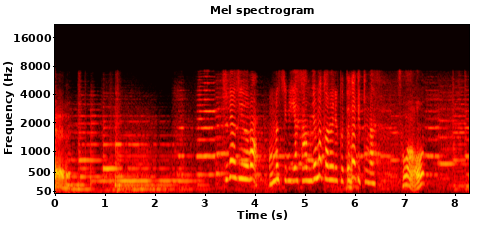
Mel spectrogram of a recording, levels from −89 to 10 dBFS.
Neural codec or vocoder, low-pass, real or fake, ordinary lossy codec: codec, 16 kHz, 1 kbps, X-Codec, HuBERT features, trained on general audio; 7.2 kHz; fake; none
